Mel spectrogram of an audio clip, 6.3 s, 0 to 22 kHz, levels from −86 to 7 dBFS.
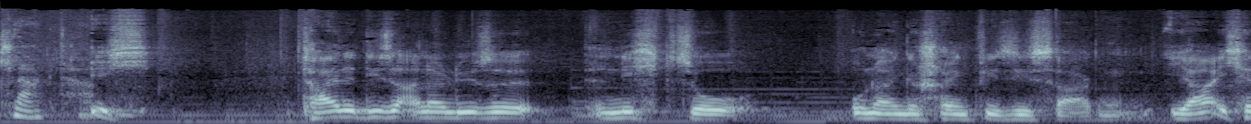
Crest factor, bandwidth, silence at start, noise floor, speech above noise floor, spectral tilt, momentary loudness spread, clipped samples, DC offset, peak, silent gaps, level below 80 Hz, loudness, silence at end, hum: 16 dB; 17 kHz; 0 s; -42 dBFS; 24 dB; -3 dB/octave; 11 LU; under 0.1%; under 0.1%; -4 dBFS; none; -52 dBFS; -18 LUFS; 0 s; none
